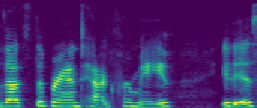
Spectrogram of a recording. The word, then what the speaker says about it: Maeve: It's actually a crop jumpsuit by the brand Maeve.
